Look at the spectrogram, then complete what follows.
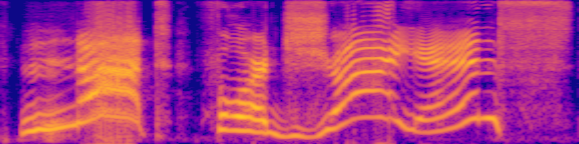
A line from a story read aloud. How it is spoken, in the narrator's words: he cackled loudly, and the ground trembled, and the treetops shook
